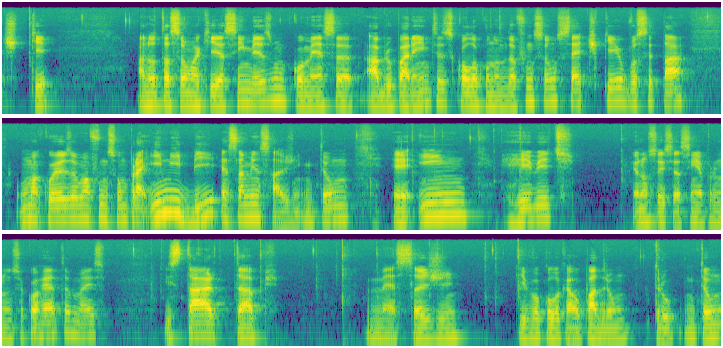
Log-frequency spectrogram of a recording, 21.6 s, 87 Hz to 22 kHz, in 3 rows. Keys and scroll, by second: 0.0-0.8 typing, 1.6 shift+Left, 1.8 shift+Left, 1.9 shift+Left, 2.1 shift+Left, 3.4 Right, 3.6 Right, 3.8 Right, 4.0 Right, 4.9 Return, 11.1-13.4 typing, 15.6-19.6 typing, 20.7 End, 20.7 typing.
